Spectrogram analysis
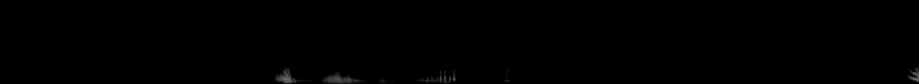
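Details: Sleeping male Chihuahua, called baby bear, snoring his little head off: one low, rough, rumbling snore of about two seconds with a pulsing, harmonic texture, then a few soft snuffles and a short breathy burst at the very end, otherwise near silence.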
